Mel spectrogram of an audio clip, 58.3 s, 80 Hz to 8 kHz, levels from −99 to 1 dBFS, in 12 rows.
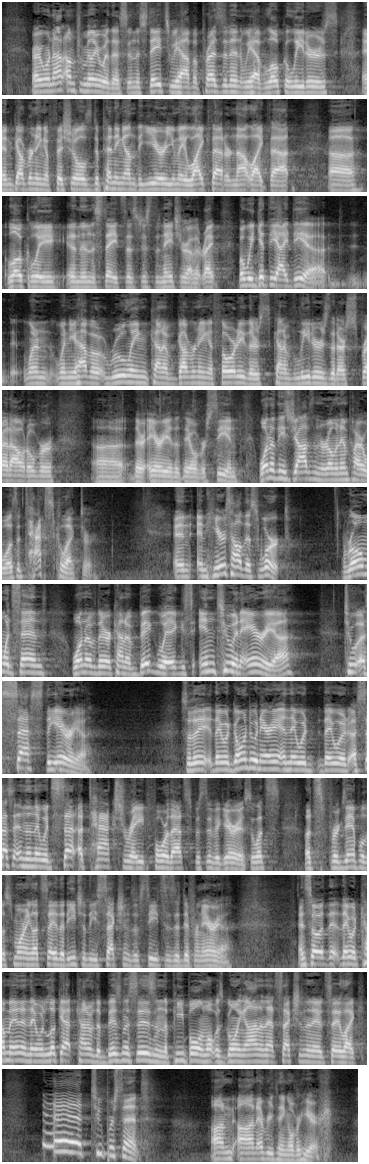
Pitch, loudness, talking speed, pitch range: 150 Hz, -15 LUFS, 200 wpm, 130-170 Hz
